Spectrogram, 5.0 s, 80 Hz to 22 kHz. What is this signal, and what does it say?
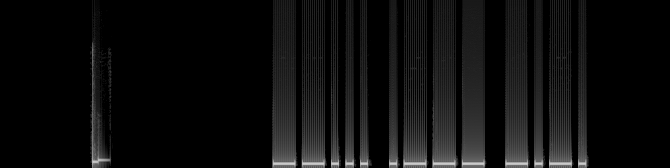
Morse code, heard as a keyed tone, about 23 wpm, 700 Hz. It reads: 7JC
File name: practice / 22wpm / Three Letter-Number Combinations - 22wpm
